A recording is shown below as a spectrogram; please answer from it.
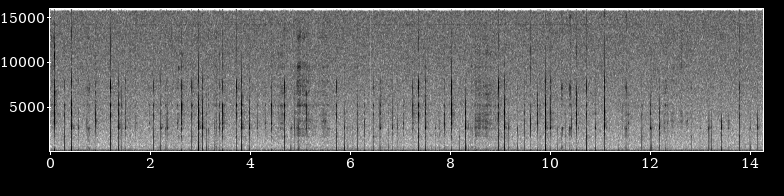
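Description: A large, flat, solid wooden jigsaw puzzle piece is held in both hands and scratched with long nails. It makes a fast, dense stream of short dry scratches and sharp, bright ticks over a steady low hum. The scratching stays quiet and even throughout.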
